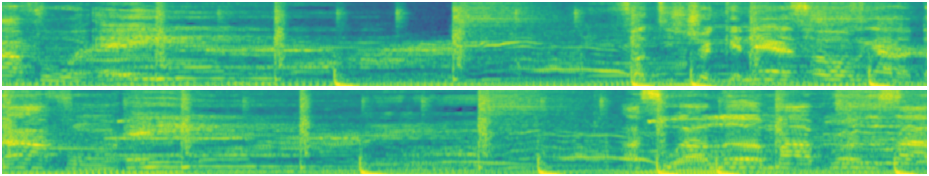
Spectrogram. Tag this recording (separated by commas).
Music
